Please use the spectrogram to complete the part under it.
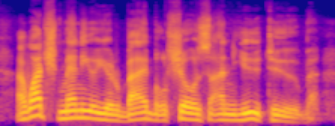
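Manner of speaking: put-on poor Dutch accent. Reading out a listener's letter from the Netherlands, in a terrible Dutch accent. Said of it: "this is terrible, this accent".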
